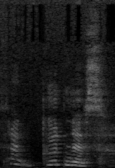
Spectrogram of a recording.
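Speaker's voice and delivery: high, relieved little engine; relieved small engine. Acted. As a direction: breathe out thanks in a high voice.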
